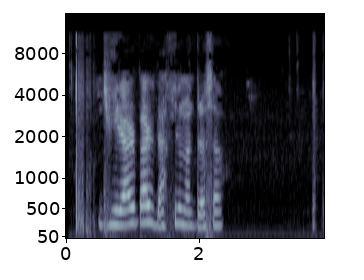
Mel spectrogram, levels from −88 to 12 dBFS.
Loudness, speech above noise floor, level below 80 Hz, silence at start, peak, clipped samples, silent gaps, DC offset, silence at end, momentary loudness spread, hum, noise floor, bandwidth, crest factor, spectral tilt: -25 LUFS; 43 dB; -62 dBFS; 0.15 s; 0 dBFS; under 0.1%; none; under 0.1%; 0.15 s; 10 LU; 50 Hz at -55 dBFS; -68 dBFS; 11.5 kHz; 26 dB; -2.5 dB/octave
